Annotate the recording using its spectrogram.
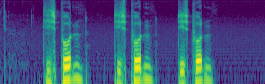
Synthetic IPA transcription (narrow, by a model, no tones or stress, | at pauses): d̥ispʰod̥n̩ | d̥ispʰod̥n̩ | d̥ispʰod̥n̩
